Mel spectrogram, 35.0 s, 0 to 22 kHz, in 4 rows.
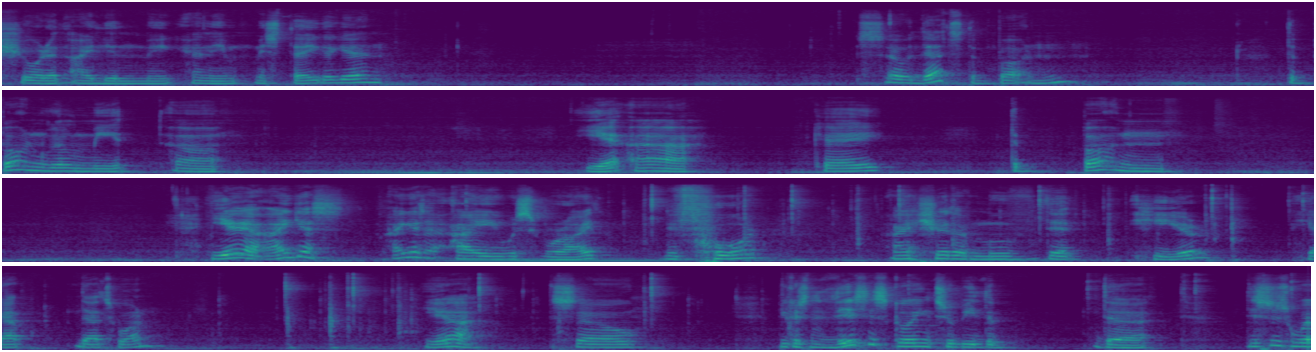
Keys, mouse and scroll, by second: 20.4 click, 20.8 scroll down 4, 21.1-22.5 middle drag, 22.5 scroll up 1, 22.7 shift+middle click, 23.2 scroll down 4, 23.5 shift+middle click, 23.8 scroll up 5, 24.1-25.5 middle drag, 25.5 g, 26.3-27.7 scroll down 7, 27.7-28.9 middle drag, 28.9 scroll up 1, 29.5 shift+middle click, 30.1-30.7 scroll up 1, 30.7-32.2 shift+middle drag, 32.2 click, 34.1 click.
